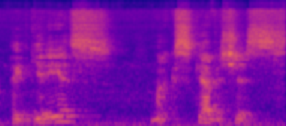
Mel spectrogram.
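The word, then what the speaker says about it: Egidijus Mockevičius: Egidius Makskevicius.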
